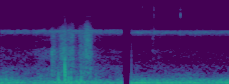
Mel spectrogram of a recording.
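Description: Faint outdoor ambience: a thin steady high tone over a quiet hiss, with a brief faint rustle about half a second in. The sound cuts out for an instant a little past one second, then the same faint ambience resumes.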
